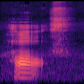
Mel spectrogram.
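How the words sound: It is said in a British accent. "half is a British word"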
